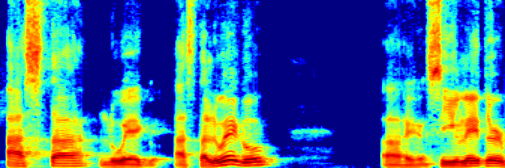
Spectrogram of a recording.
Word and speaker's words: hasta luego: Hasta luego. Again, silent H. Hasta luego.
